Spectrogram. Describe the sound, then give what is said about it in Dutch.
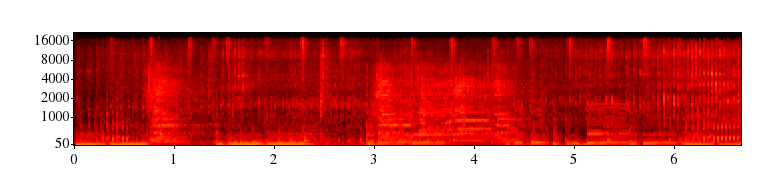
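A motorcycle engine drones loudly and steadily throughout, its pitch stepping up and down as the rider shifts and accelerates, with no voices. “Terug op de motor.”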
